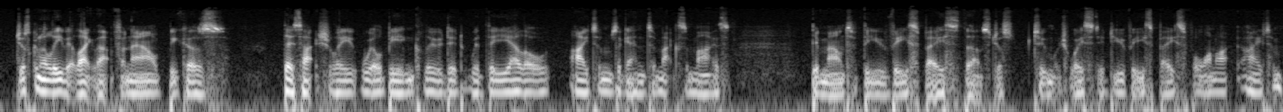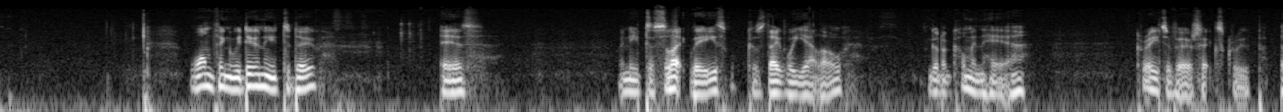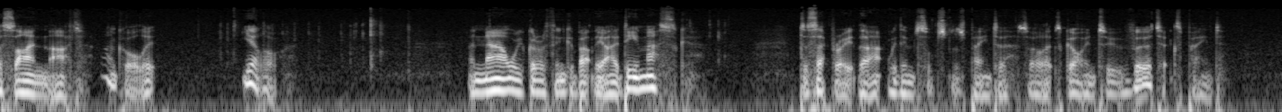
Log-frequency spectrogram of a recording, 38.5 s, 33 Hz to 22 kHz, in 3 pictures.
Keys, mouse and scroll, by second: 16.9 a, 20.1-21.9 drag, 22.6-28.9 drag, 28.9 l, 31.0-33.0 middle drag, 34.0-35.7 middle drag, 37.8 click.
